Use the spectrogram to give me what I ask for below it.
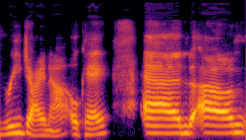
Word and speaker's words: Regina: from regina saskatchewan canada yes i said it right it is regina okay and um it's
